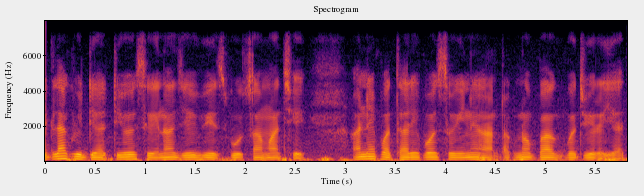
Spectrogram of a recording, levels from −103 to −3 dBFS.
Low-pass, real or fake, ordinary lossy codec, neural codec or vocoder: 7.2 kHz; fake; none; vocoder, 44.1 kHz, 80 mel bands, Vocos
